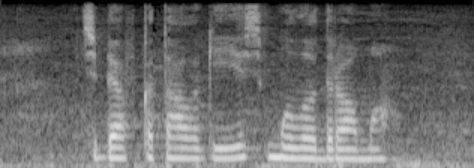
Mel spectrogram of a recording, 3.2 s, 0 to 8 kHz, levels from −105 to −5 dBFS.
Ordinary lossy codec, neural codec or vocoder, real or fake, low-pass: AAC, 48 kbps; none; real; 7.2 kHz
